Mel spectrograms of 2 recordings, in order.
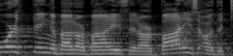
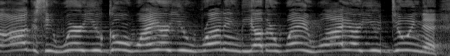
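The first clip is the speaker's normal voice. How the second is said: high, louder calling out after him; yelling woman; 10 semitones higher, 7 dB louder than usual. Retold or imitated. Woman yells after fleeing Augustine, high loud call. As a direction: shout after a man running away. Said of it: "yells out".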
